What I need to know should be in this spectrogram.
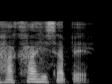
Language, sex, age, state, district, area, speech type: Assamese, male, 18-30, Assam, Dibrugarh, urban, spontaneous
